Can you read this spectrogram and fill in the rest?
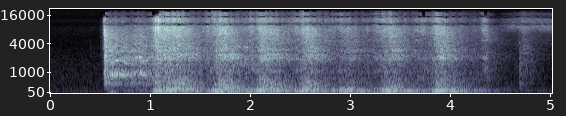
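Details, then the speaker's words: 1973 Dodge Dart Swinger, cold, with no choke, held running by hand. It suddenly catches into a lumpy, uneven run at about two pulses a second after the ignition timing was advanced step by step until it fired. "Usually when you see that, you need a little bit more timing, so I'm gonna keep advancing the timing until she fires off."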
